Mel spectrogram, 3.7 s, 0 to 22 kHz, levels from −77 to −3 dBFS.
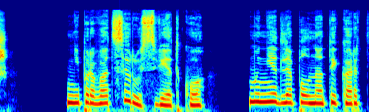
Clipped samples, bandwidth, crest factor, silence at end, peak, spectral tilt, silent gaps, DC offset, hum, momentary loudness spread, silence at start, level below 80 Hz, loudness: under 0.1%; 16.5 kHz; 14 dB; 0.1 s; 0 dBFS; -4 dB/octave; 0.44-0.63 s, 2.44-2.48 s; under 0.1%; none; 6 LU; 0 s; -38 dBFS; -14 LUFS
